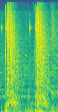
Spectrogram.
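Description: Two loud, close bursts of gunfire in the video game Afterfall InSanity, each a sharp crack with a short ringing tail, about half a second apart.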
